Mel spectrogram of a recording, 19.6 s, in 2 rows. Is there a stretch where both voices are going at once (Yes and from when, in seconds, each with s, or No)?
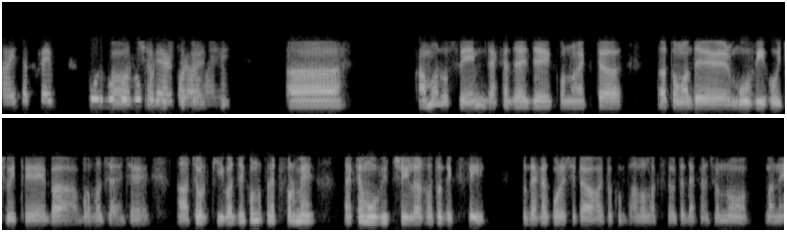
Yes, from 1.4 s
